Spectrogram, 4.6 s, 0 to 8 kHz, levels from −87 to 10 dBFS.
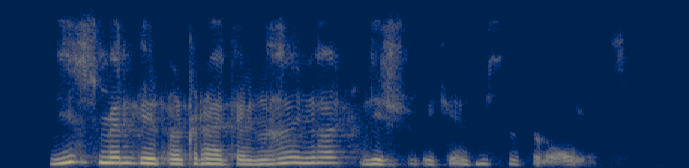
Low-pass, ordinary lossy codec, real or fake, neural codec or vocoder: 7.2 kHz; Opus, 24 kbps; fake; autoencoder, 22.05 kHz, a latent of 192 numbers a frame, VITS, trained on one speaker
